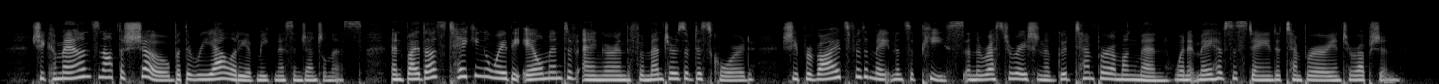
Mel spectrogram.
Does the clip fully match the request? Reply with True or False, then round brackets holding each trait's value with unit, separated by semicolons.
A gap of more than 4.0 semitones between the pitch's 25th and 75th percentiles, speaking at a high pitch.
True (4.5 semitones; 225 Hz)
